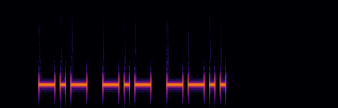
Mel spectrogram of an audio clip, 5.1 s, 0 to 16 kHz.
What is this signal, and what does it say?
Morse code, heard as a keyed tone, about 15 wpm, 700 Hz. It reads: KKZ
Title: USA Call Sign Postfixes - 3 Letters 15wpm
